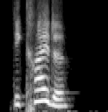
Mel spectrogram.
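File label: chalk, German voices words; gcompris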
